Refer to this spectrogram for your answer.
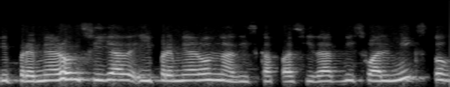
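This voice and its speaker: This woman talks fairly slowly, her fairly high voice moving in pitch in a normal way. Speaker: visually impaired runner and feminist activist. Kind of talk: panel discussion.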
